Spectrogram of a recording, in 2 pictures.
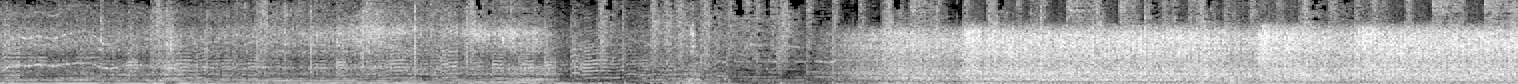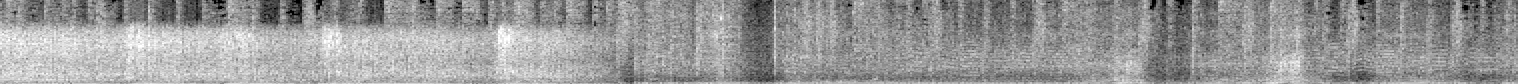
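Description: Custom motorcycle engines heard one after another. First a multi-cylinder engine revs up and down. Then comes a much louder, rough, continuous engine sound from a giant motorcycle built around a huge military-style engine. In the last third an engine idles steadily, with a couple of quick revs near the end.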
